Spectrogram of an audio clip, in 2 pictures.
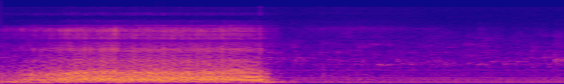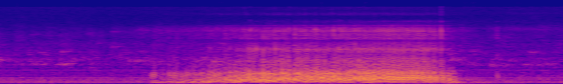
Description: Snoring sound of a man who is deep in sleep play this sound and keep on doing your work at night .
